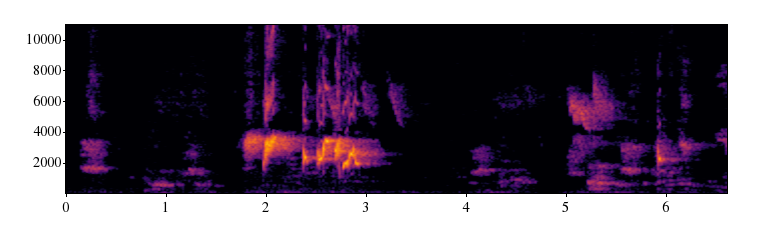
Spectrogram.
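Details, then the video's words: Red-whiskered bulbul contest song, an old wild-caught bird challenging a young bird. One strong, rollicking warbled phrase dominates, surrounded by scattered soft chirps and thin high notes. "Chào mào hót đấu.Rừng già chinh phạt bổi non.bổi non ức chế lên lửa ."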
